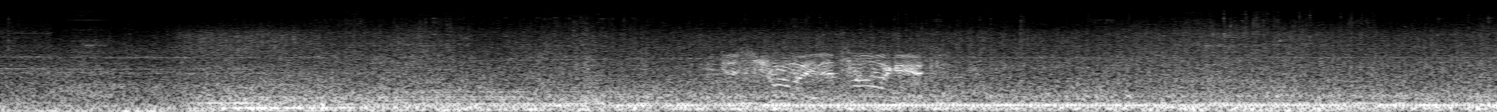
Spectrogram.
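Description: A tank engine rumbles steadily as the tank drives over sand.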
